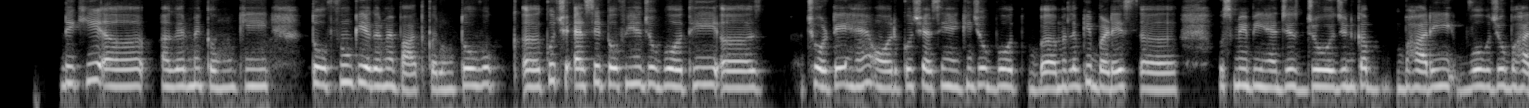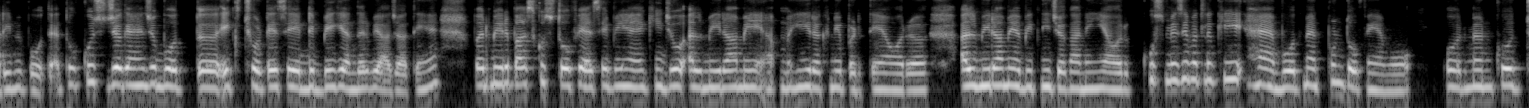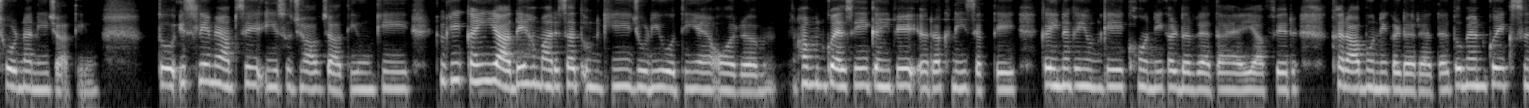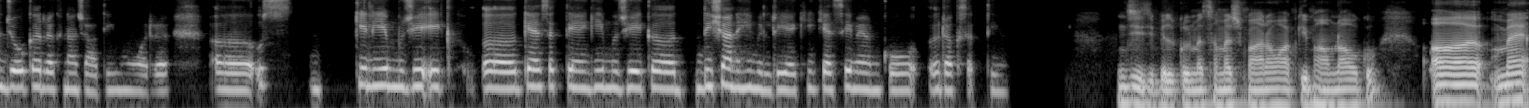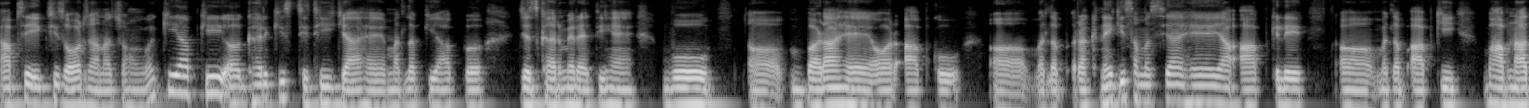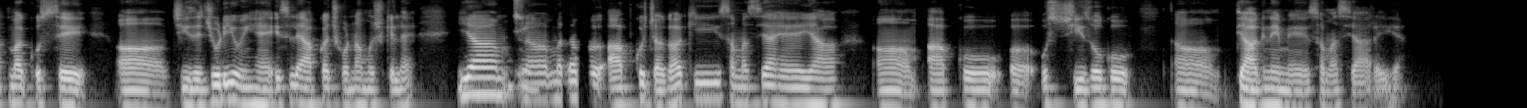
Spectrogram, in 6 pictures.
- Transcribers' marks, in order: none
- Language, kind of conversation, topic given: Hindi, advice, उपहारों और यादगार चीज़ों से घर भर जाने पर उन्हें छोड़ना मुश्किल क्यों लगता है?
